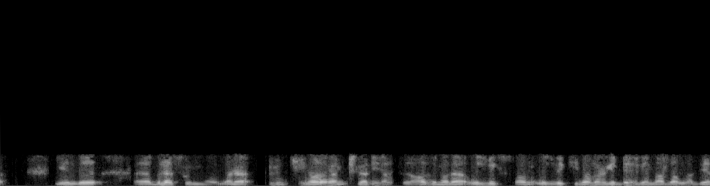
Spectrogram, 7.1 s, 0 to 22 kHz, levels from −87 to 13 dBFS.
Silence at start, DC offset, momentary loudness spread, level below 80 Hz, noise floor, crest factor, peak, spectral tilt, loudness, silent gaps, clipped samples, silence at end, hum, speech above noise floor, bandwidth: 0 s; under 0.1%; 13 LU; -64 dBFS; -47 dBFS; 20 dB; -2 dBFS; -4 dB/octave; -23 LUFS; none; under 0.1%; 0 s; none; 24 dB; 3.9 kHz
